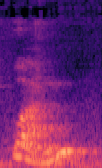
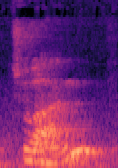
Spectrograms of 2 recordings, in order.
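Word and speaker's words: Juan: 스페인어로는 후안이에요, 후안. 예, 제이가 아니라 후로 발음하는데 주안. 그러니까 주안교회 영어로는 이렇게 써요, 주안이라고. 읽기로는 후안이라고 읽거든요.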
